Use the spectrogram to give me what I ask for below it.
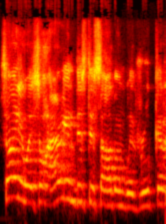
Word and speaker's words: Arjen: No, it's A-R-J-E-N. It's Arjen, but you pronounce it Arjen. The J is an I in Europe. – What's his last name? – Lucassen. L-U-C-A-S-S.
